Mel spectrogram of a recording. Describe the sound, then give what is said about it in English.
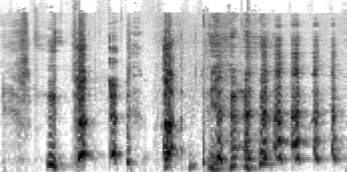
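A voice mimics hiccups with a string of short, sharp vocal hics, loud, speeding into rapid rhythmic bursts toward the end. “No, but I'm telling you, I think that the hiccups would be fuck all that. Insanely annoying for everybody.”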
